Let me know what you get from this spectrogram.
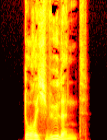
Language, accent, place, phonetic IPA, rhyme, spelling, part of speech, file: German, Germany, Berlin, [ˌdʊʁçˈvyːlənt], -yːlənt, durchwühlend, verb, De-durchwühlend.ogg
- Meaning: present participle of durchwühlen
